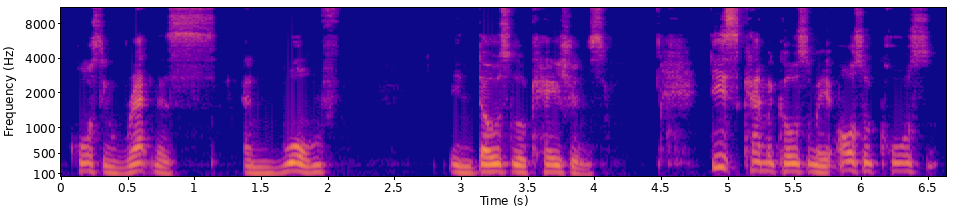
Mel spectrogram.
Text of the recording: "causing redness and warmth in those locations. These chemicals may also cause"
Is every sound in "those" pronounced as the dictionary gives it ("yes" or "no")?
no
